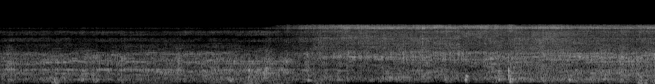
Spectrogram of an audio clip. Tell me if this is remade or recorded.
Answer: remade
